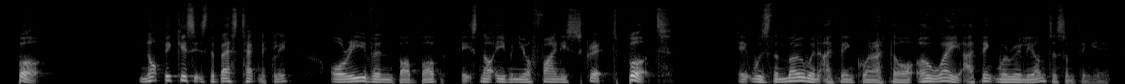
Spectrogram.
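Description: A man with an ordinary speaking voice talks at a moderate pace and medium pitch, with lively intonation. The sound is dry and close, with no echo. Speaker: podcast host. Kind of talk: casual chat.

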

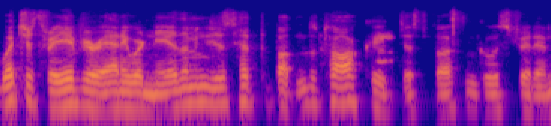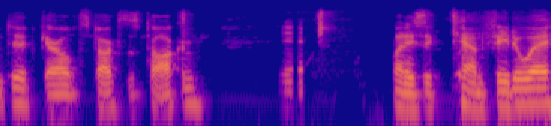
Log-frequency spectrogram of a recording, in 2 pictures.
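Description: The speech comes at a very fast pace in a Northern Irish accent. The sound is dry and close, with no echo. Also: man, medium pitch for a man. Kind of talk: casual chat.

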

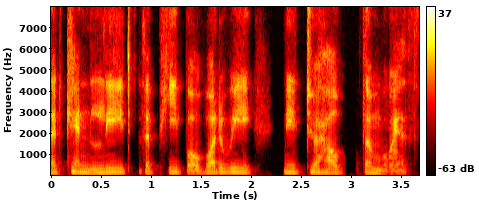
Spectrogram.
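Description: A woman's very deep, low-pitched voice at a fairly slow pace. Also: dry, close sound with no echo. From Germany. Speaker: business coach and entrepreneur. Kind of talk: interview.

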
